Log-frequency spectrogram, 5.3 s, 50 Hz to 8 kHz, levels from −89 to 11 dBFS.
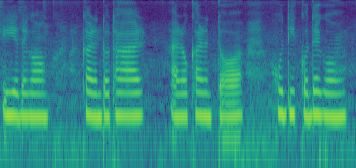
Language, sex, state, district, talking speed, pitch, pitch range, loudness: Chakma, female, Tripura, Dhalai, 100 wpm, 235 Hz, 235-245 Hz, -13 LUFS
